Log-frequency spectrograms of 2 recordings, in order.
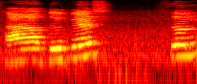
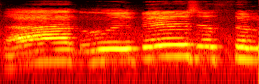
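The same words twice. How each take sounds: First: Said in the usual way. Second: Very slow, vowels held long; slow recitation drill for learners; drawn-out spelling. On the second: Shown as a demonstration. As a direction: stretch পেশ before landing on সুন. Same spelling repeated drawn out.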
